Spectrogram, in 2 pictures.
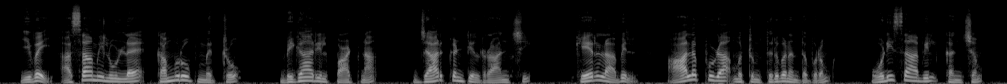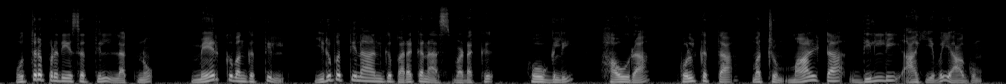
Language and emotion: Tamil, neutral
